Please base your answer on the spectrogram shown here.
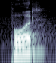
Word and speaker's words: pôr: way, don't forget that the circumflex accent on the verb pôr serves to avoid confusion with the preposition por (for), where the O makes the sound [u]: pôr, por.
